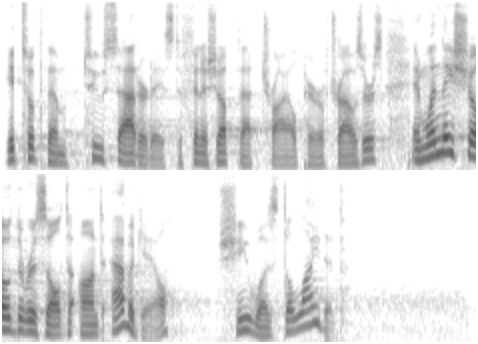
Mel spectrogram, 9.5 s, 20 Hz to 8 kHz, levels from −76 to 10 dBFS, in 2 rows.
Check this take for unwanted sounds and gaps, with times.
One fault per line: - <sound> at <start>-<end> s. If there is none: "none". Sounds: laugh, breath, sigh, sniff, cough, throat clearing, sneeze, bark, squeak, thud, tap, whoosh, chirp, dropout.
none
